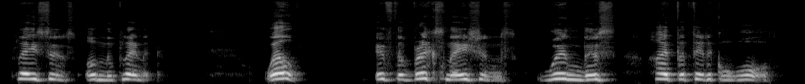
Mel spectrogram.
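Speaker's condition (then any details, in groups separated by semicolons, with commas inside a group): Quadriplegic cerebral palsy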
